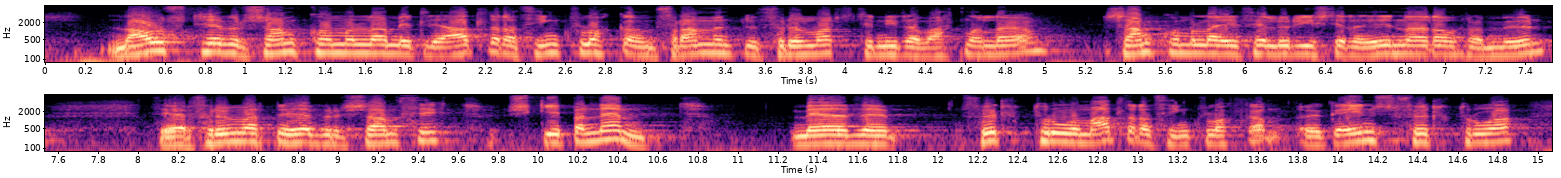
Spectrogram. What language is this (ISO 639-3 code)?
isl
